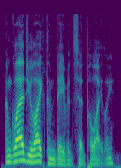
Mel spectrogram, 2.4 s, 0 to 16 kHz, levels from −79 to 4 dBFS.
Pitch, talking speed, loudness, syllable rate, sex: 115 Hz, 200 wpm, -16 LUFS, 5.7 syllables/s, male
